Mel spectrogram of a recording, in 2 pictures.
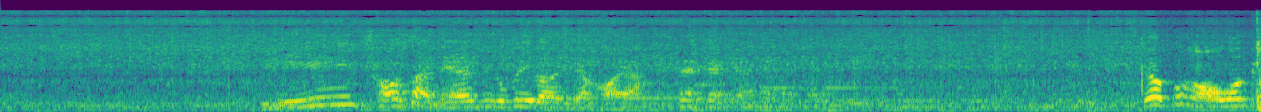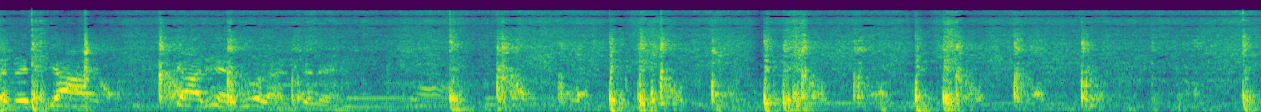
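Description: Noodles sizzle in a hot wok.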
